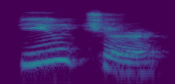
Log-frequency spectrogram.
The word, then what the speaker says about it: future: fure ahead of him future t-nya bunyinya CH future yes one more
